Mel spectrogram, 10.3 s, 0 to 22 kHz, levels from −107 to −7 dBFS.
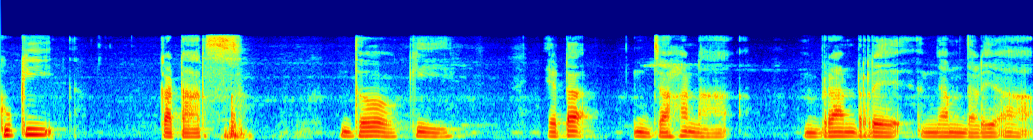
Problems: none marked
